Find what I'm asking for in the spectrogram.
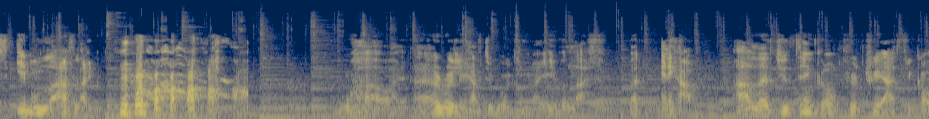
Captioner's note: evil? laugh sound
